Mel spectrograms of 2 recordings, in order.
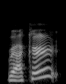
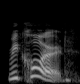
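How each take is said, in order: First: The stress is on the first syllable. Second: The stress is on the second syllable. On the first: It is used as a noun. "first saying the noun" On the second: It is used as a verb. "and then the verb"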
